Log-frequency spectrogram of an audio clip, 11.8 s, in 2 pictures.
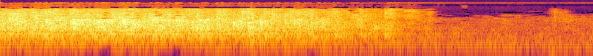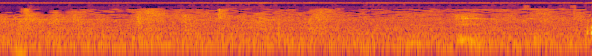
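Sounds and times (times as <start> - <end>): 
audience applauding to welcome a woman being introduced: 0.0 - 4.4.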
